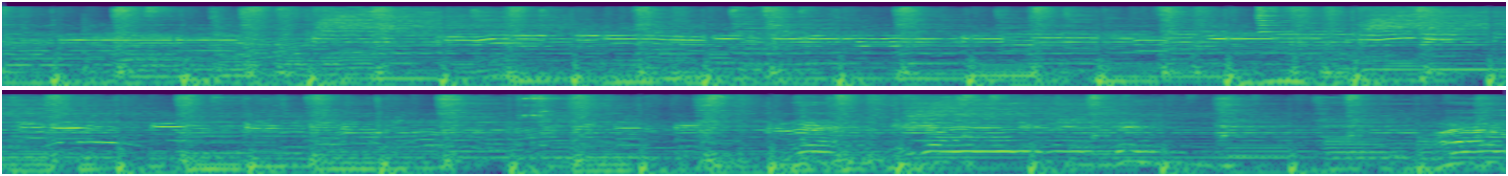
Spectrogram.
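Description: Live rock band playing: electric and acoustic guitars over a drum kit keeping a steady beat, with a lead guitar line bending its notes.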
